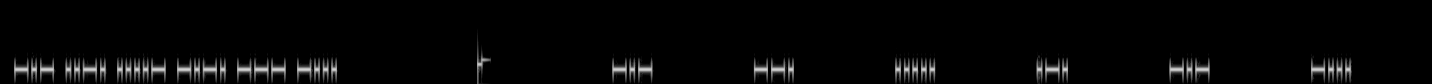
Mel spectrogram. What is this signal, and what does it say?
Morse code, heard as a keyed tone, about 28 wpm, spaced as for 12 wpm, 700 Hz. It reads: KF4COB KG5RKB
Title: USA Call Signs - 6 Characters - 8x Character Spacing - 28wpm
